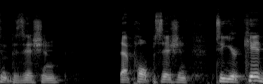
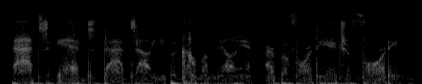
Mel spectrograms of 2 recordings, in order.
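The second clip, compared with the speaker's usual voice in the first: breathy, very quiet ASMR whisper, close in the ear. Speaker doing a mock asmr bit for the listener: mock asmr whisper. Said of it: "A S M R".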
